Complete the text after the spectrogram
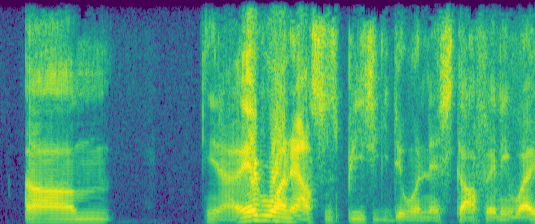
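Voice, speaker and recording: At a moderate pace, a man with an Australian accent speaks in a fairly low pitch with ordinary pitch variation against a quiet background. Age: 60s. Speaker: rock singer. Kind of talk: casual interview chat.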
